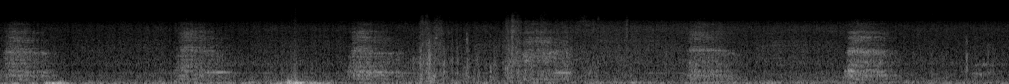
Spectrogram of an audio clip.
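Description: A man inflating a 1969 military air mattress by mouth through its air nozzle: a long breath blown into the valve about every one and a half to two seconds, six in a row, with brief low thumps near the start and around three seconds in.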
